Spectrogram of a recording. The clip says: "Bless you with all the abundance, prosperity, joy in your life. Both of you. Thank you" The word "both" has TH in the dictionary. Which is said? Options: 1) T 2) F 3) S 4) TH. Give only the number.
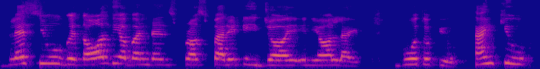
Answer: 1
